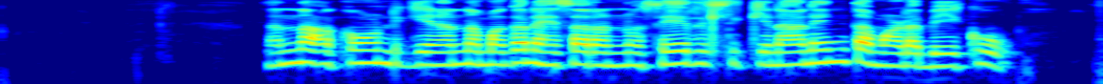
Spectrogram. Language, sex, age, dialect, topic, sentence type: Kannada, female, 31-35, Coastal/Dakshin, banking, question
